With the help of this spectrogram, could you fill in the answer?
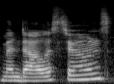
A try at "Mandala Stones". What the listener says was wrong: It's with a D, not a C.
